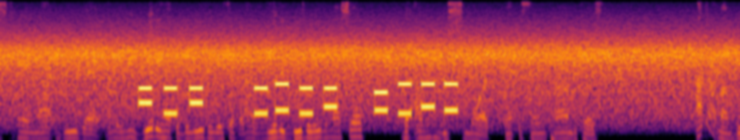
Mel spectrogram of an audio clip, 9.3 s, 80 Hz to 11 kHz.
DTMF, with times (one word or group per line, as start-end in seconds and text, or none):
1.7-2.5 020
3.2-4.2 2628
4.7-5.7 4396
